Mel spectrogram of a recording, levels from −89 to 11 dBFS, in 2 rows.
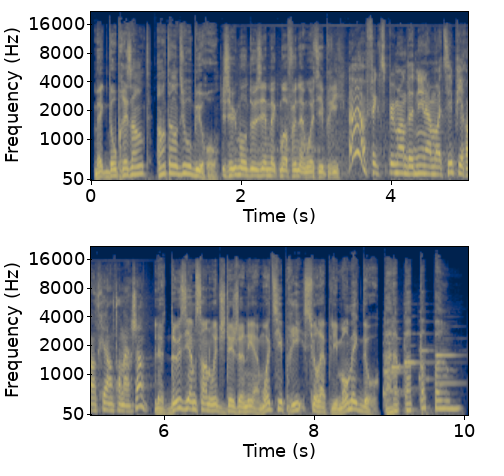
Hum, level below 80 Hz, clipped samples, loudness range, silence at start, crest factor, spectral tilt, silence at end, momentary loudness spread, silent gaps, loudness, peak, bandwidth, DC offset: none; -40 dBFS; under 0.1%; 1 LU; 0.05 s; 12 dB; -4 dB/octave; 0.1 s; 5 LU; none; -12 LUFS; 0 dBFS; 19 kHz; under 0.1%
